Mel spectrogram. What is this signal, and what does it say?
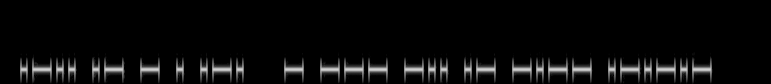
Morse code, heard as a keyed tone, about 20 wpm, 700 Hz. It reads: LATER TODAY.
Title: Sentences from Top 1000 Words - Review Part 6 - 20wpm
